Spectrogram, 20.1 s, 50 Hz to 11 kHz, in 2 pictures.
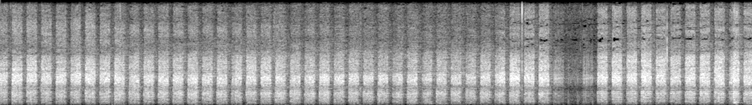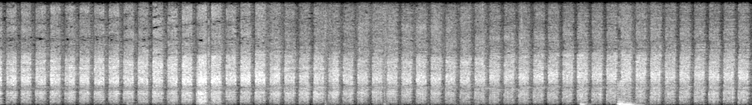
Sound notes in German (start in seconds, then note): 0.8 Noise of the spiritbox in the background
